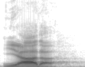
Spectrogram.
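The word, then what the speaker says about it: yada (ידע): In Hebrew, the word is yada, or that's how I pronounce it, yada, which means to know intimately, to know the insides out.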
